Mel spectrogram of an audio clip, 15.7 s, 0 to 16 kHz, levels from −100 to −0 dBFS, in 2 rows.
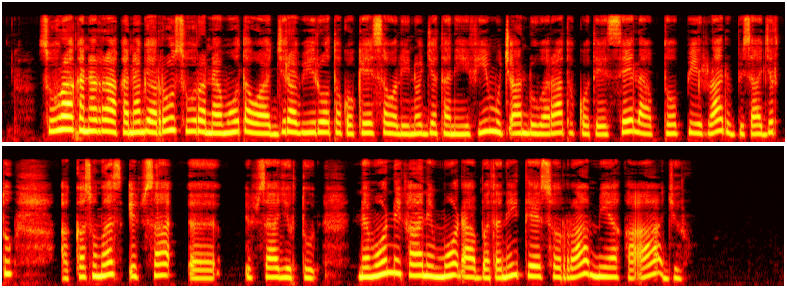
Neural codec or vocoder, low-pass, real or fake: none; 10.8 kHz; real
